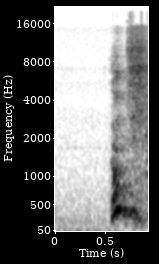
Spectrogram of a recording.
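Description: A single short, sharp sneeze burst after silence.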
